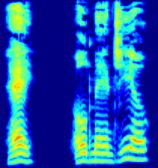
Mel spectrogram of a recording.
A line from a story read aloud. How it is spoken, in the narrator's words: yelled from the fence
